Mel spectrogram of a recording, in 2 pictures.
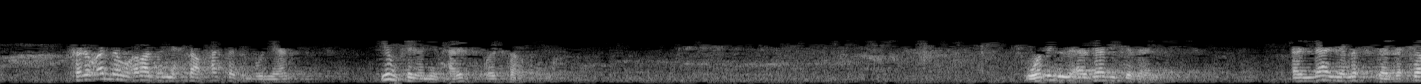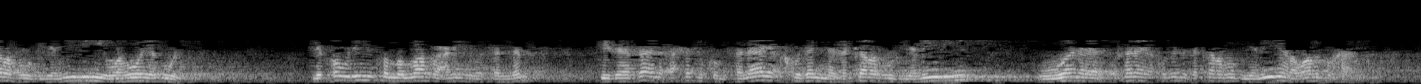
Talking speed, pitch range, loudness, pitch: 85 wpm, 145-195 Hz, -20 LUFS, 165 Hz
